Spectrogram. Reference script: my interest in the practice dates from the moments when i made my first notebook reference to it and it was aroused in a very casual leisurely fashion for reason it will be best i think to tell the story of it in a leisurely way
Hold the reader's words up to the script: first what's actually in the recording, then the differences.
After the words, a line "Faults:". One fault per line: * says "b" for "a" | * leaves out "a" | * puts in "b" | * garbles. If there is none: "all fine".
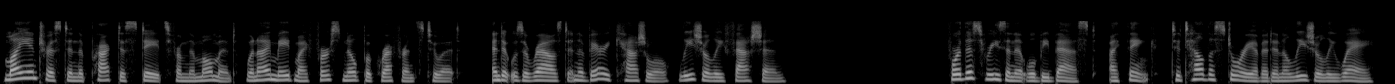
my interest in the practice dates from the moment when i made my first notebook reference to it and it was aroused in a very casual leisurely fashion for this reason it will be best i think to tell the story of it in a leisurely way
Faults:
* says "moment" for "moments"
* puts in "this"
